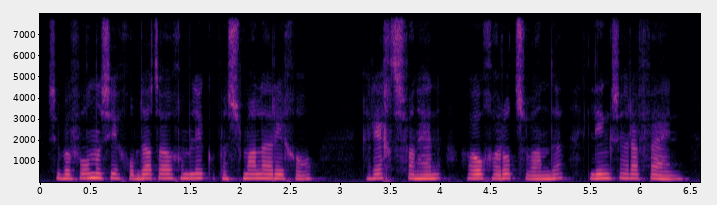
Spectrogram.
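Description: A woman reading a children's book aloud as a storyteller, in a calm, even way. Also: mid-range voice, moderate pace.

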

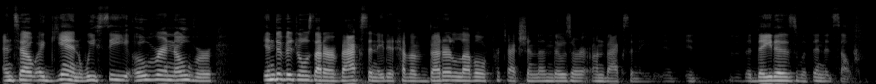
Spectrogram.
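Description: Clear, low-voiced woman speaking through a face mask. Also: steady tone. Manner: measured, explanatory, emphatic on key points. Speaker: public health official, podcast guest. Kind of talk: informative podcast interview.

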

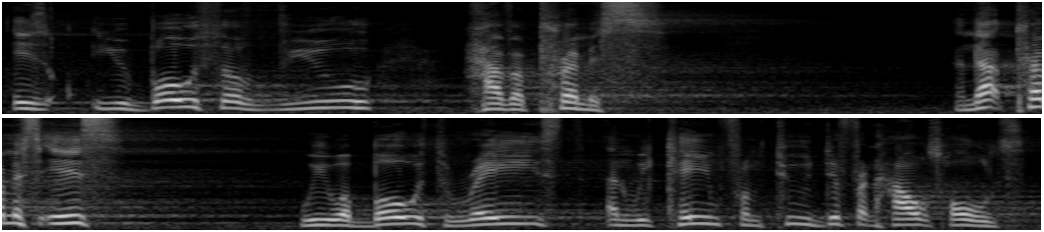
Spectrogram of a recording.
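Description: A man's voice: on the high side, slow, dark tone, in a large hall. A man teaching a class on marriage, emphatic, asking the students rhetorical questions and quoting Arabic texts. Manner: quotes Arabic hadith and poetry. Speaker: Islamic teacher.

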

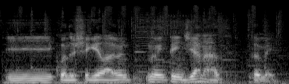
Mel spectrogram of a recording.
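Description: A man's voice: on the low side, fast talker, a little mellow, faint music behind. A young man, telling easygoing anecdotes as a guest. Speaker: exchange student guest.

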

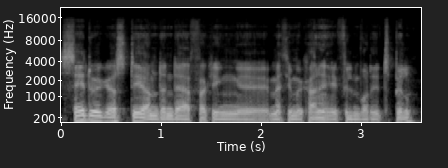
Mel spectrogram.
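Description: A man's voice: sits low, darkish tone. A man co-hosting a film podcast, wry and contrary in casual chat. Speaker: podcast co-host.

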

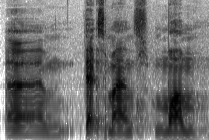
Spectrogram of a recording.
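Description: Podcast co-host, young male, London roadman accent, deepish voice with a sharp, bright edge, casual and slangy. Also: level tone, drawn-out words, smooth. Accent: London, urban street slang. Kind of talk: casual group chat.

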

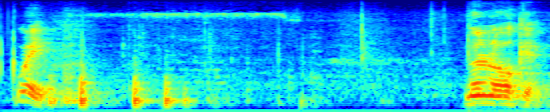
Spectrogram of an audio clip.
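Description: A man's voice: slow pace, echoey room, dull audio, background noise. A man hosting a casual group chat, talking loosely with swearing and frequent laughter. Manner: loose, profane, laughing often.

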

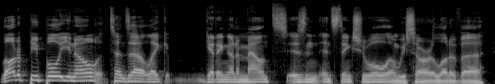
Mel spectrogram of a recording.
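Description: A man's voice: lowish voice, fast talker, clear, resonant tone, no room sound, studio quality. A man co-hosting a casual podcast, sounding sick and talking in a rambling way with many fillers. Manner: rambling, filler-heavy talk. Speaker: podcast co-host.

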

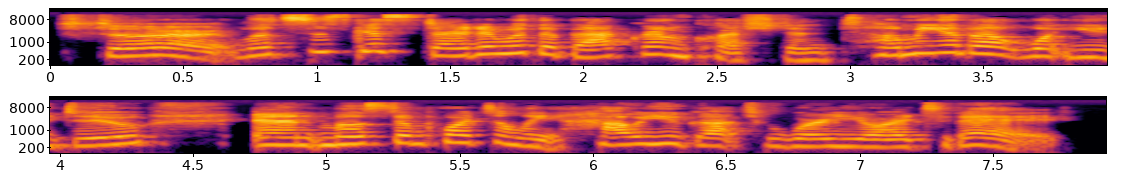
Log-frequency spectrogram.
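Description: A woman's voice: high voice, animated, moderate pace. A woman hosting a podcast, asking curious, friendly questions. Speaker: podcast host.

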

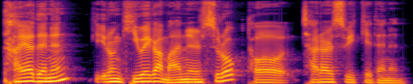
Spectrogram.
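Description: Co-host: man, lowish voice, foreign accent, conversational, searches for words. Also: animated, normal speed. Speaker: co-host, Korean learner. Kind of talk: casual discussion.

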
